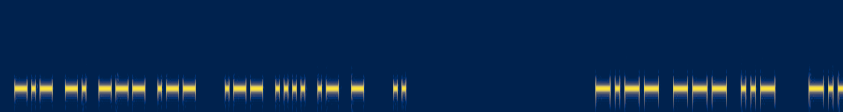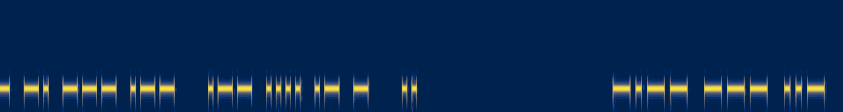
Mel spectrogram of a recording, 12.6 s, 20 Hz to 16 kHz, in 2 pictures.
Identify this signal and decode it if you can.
Morse code, heard as a keyed tone, about 37 wpm, 700 Hz. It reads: KNOW WHAT I YOU KNOW WHAT I YOU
